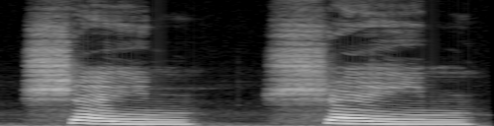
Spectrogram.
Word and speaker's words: shame: And this one, shame, shame. Okay, no E at the end.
